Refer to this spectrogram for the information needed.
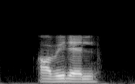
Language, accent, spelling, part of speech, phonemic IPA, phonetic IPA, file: Armenian, Eastern Armenian, ավիրել, verb, /ɑviˈɾel/, [ɑviɾél], Hy-ավիրել.ogg
- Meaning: alternative form of ավերել (averel)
